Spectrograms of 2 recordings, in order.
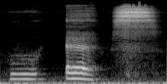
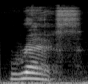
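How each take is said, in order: First: "R-, S" said as three separate sounds, r, eh, s; sounded out. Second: Said in the usual way. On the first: Shown as a demonstration. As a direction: segment each sound slowly to expose the short e. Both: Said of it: "What is our vowel sound?".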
